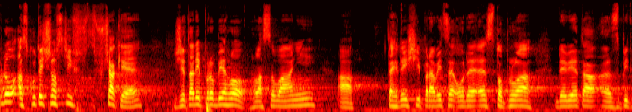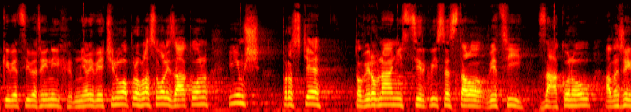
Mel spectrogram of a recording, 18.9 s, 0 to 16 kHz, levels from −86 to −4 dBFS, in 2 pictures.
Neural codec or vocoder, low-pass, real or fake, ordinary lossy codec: none; 14.4 kHz; real; MP3, 64 kbps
